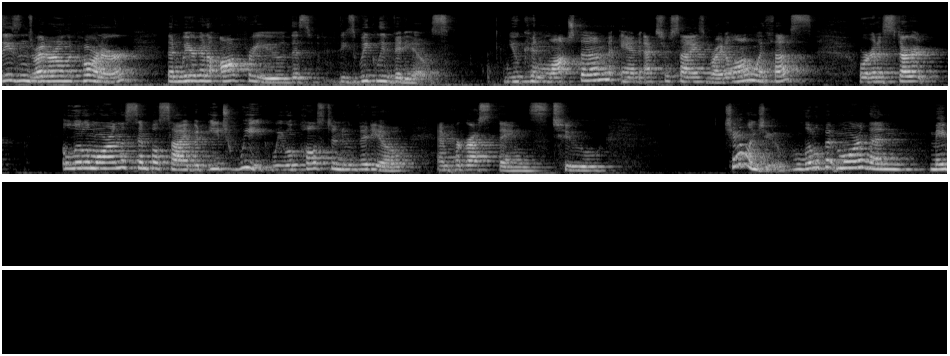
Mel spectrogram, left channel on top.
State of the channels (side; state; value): right; silent; digital silence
